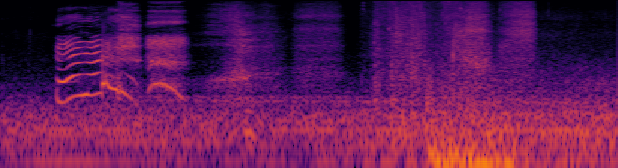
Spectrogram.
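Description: A young man calls out with strain.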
